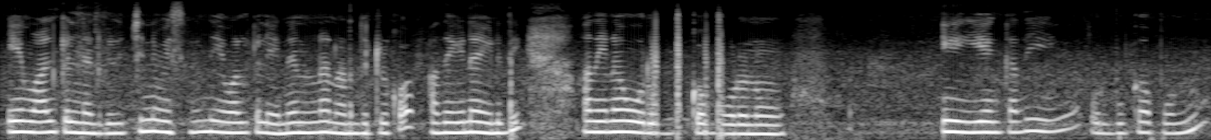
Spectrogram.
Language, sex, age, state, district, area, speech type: Tamil, female, 18-30, Tamil Nadu, Sivaganga, rural, spontaneous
